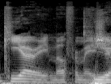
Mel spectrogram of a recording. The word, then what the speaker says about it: Chiari malformation: you went through with your, how do you pronounce that? Chiari malformation? Chiari malformation.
